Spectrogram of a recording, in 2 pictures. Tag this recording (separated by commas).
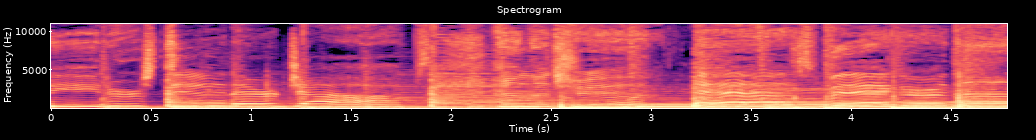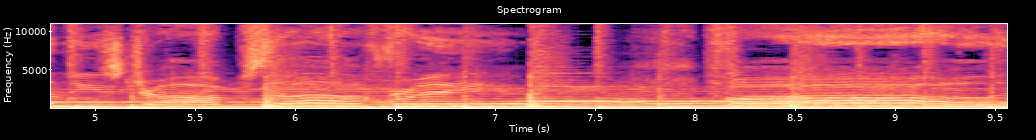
Music, Jazz, Tender music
